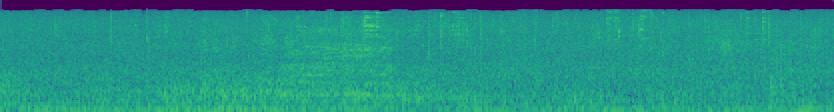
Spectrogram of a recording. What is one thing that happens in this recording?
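Horse hooves thud on soft dirt.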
